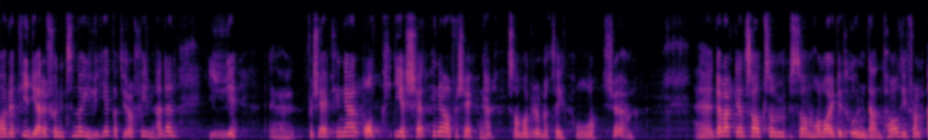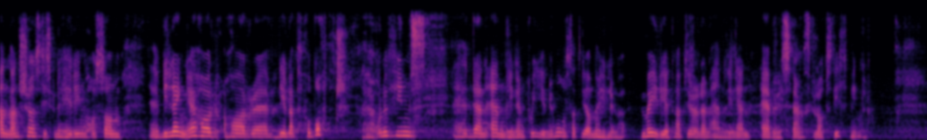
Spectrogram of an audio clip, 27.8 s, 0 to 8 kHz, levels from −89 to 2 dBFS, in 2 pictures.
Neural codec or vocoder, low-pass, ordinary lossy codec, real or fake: autoencoder, 22.05 kHz, a latent of 192 numbers a frame, VITS, trained on one speaker; 7.2 kHz; none; fake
